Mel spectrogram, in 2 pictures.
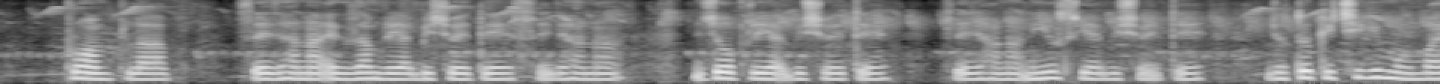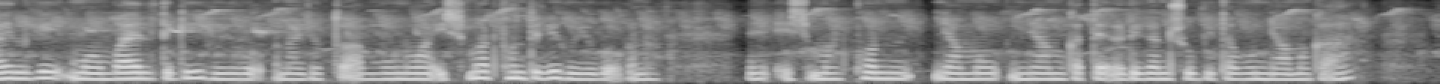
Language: Santali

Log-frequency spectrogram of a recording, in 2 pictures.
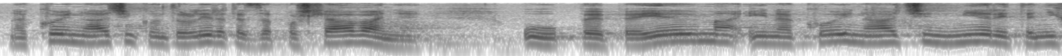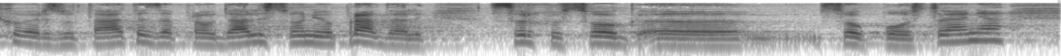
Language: Croatian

